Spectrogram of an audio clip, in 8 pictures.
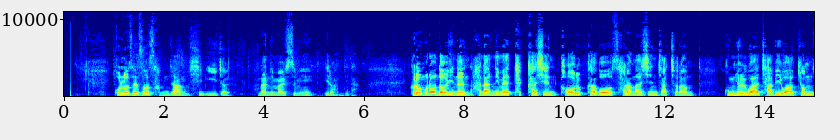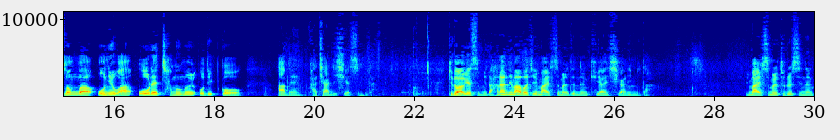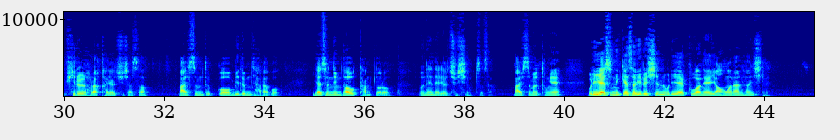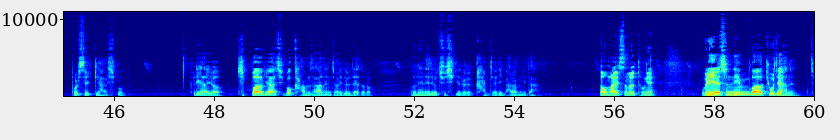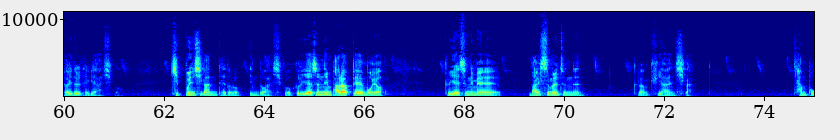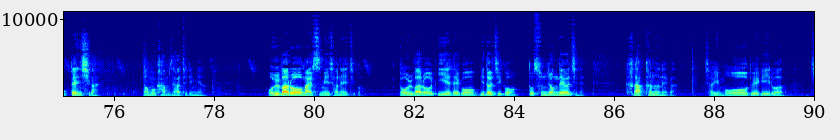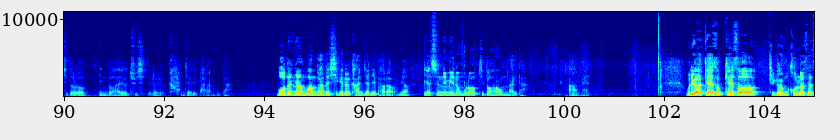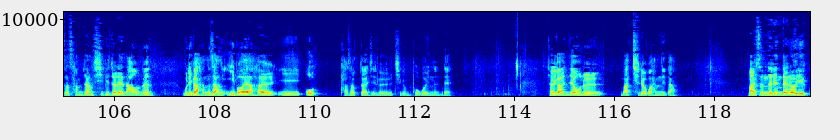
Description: [주일설교] 골로새서 (66)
